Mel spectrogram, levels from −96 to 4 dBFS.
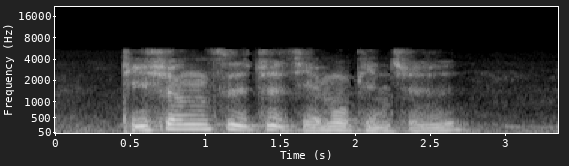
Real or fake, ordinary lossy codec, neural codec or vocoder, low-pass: fake; AAC, 24 kbps; codec, 16 kHz, 16 kbps, FunCodec, trained on LibriTTS, 50 frames a second; 5.4 kHz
